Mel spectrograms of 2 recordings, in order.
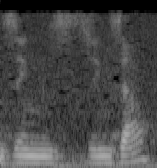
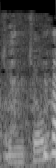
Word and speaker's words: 郑州: Well, you know, I don't feel too bad because I would have, especially this, the name of this town, Jingzhou. How do you say it? – 郑州不是青岛，郑州。 – 郑州。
